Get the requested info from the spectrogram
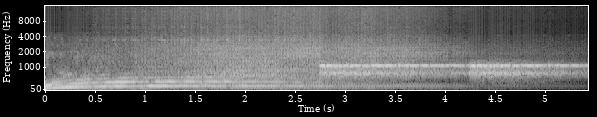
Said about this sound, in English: The one that we think about a lot with the species I study are the sounds generated from commercial shipping. It's only been about 100 years that these ships have been in the ocean.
